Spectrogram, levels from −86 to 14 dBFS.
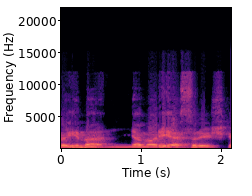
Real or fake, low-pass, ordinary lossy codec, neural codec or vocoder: real; 14.4 kHz; Opus, 24 kbps; none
